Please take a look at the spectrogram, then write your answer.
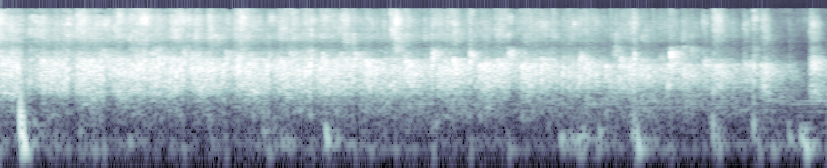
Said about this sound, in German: Deswegen glaube ich, hat das auch einen richtig fetten Applaus verdient, dass man sich so als Athletin die Zeit dafür nimmt.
